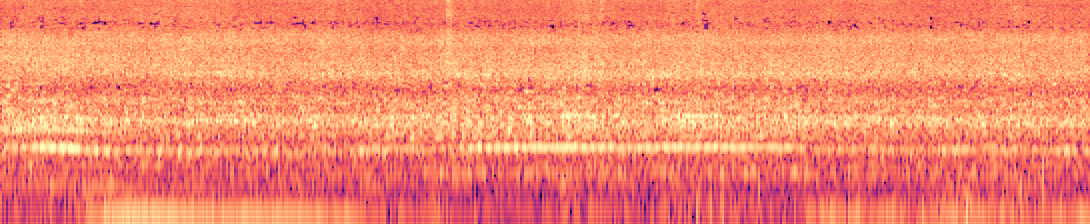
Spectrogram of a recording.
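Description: Compact excavator's diesel engine running under load, with a steady whine over it. A low rumble swells from about a second in, eases off near four seconds, and comes back near the end.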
